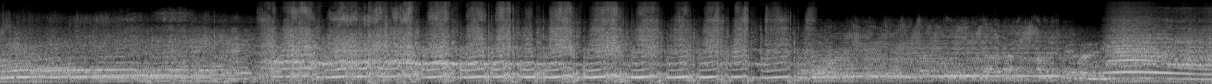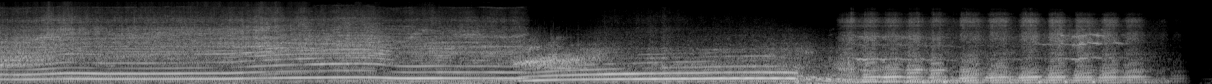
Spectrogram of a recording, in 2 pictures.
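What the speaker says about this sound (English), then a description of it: "it's time to check out the drifting" Drift cars at Hidden Valley Raceway in Darwin scream through sustained, loud tire squeals with wailing engines rising and falling, punctuated by rapid rev-limiter bursts, continuing for over twenty seconds with cars sweeping near and away.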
